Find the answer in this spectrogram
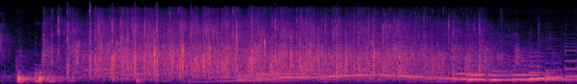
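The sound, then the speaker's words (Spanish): An audience votes by applause at a live event, clapping loudly and steadily throughout, with voices calling out over the clapping. “Hagámoslo por aplauso, igual que los concursos de la tele.”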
